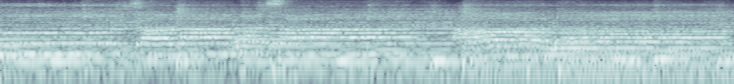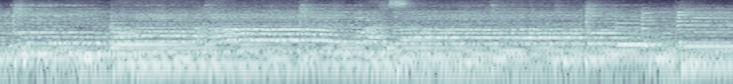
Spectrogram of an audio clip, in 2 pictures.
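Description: Several women singing a Christian worship song together in long held phrases, with steady low notes sounding underneath.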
